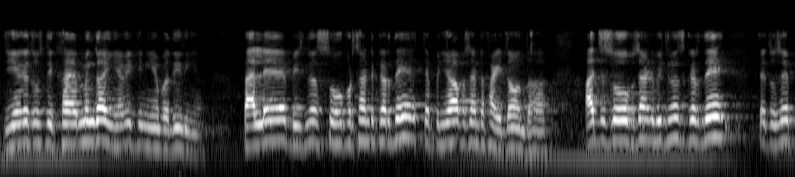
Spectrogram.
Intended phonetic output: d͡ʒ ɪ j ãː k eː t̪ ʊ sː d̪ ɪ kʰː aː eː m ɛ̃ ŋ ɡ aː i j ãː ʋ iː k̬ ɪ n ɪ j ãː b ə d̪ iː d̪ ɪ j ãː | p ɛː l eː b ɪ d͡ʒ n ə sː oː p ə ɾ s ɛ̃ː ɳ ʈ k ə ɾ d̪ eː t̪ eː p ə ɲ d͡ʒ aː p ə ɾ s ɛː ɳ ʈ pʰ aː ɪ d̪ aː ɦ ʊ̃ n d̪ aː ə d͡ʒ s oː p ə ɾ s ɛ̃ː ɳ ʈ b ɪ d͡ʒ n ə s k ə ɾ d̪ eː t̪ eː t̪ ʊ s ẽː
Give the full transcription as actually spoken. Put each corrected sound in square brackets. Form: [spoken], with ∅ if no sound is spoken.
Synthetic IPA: d͡ʒ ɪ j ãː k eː t̪ ʊ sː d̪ ɪ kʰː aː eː m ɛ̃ ŋ ɡ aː i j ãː ʋ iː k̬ ɪ n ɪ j ãː b ə d̪ iː d̪ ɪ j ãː | p ɛː l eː b ɪ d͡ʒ n ə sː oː p ə ɾ s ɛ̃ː ɳ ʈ k ə ɾ d̪ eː t̪ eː p ə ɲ d͡ʒ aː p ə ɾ s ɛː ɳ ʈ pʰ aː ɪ d̪ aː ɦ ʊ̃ n d̪ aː ə d͡ʒ s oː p ə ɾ s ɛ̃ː ɳ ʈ b ɪ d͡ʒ n ə s k ə ɾ d̪ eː t̪ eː t̪ ʊ s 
